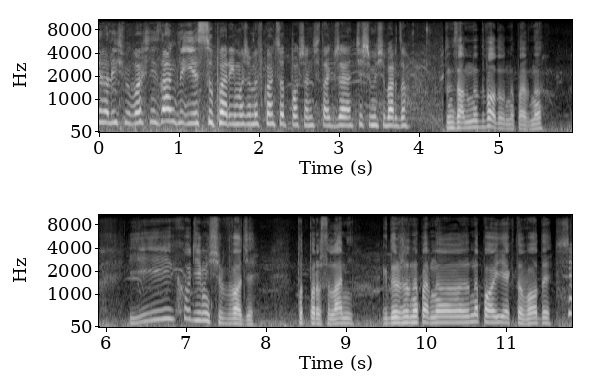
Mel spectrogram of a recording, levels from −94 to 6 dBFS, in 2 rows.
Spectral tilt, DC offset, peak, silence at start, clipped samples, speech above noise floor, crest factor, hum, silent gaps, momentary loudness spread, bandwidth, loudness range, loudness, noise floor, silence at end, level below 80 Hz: -5.5 dB/octave; under 0.1%; -2 dBFS; 0 s; under 0.1%; 20 dB; 20 dB; none; none; 11 LU; 10.5 kHz; 6 LU; -20 LUFS; -40 dBFS; 0 s; -46 dBFS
